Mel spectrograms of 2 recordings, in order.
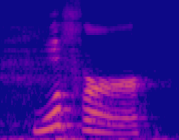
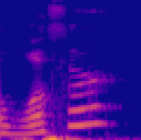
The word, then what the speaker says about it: WOOFER: Is it like WFR and then you just pronounce it like woofer? – No, the way they spell it is W-O-O-F-E-R.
